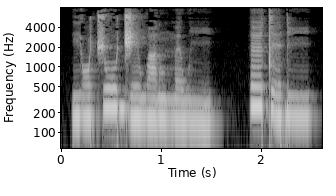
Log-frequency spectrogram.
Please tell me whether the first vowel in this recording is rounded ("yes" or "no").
yes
